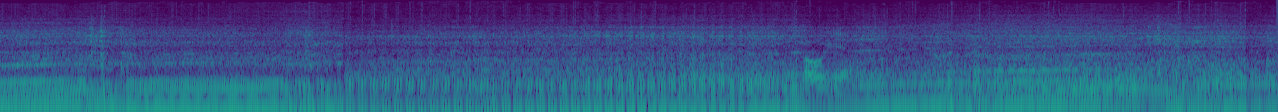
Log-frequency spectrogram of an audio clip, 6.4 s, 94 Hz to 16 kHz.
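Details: Yamaha R6 sport bike: engine stumbles and pops unevenly at low RPM, misfire; solved, ignition coils were not pressed down fully during installation, running perfectly after reseating.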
